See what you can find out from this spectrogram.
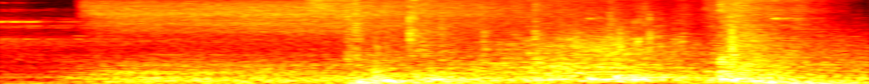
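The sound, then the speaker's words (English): A yellow underground train pulls up at a station with a sustained, loud rumbling roar, broken by brief hissing surges near the start and again near the end. “The yellow underground train pulls up at a station and the doors open.”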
